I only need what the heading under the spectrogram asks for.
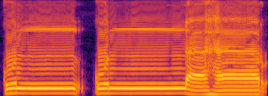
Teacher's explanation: Huruf nun bertasydid, huruf mim bertasydid, hukumnya gunnah musyaddadah. Maka kita gunnahkan kun nahar.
